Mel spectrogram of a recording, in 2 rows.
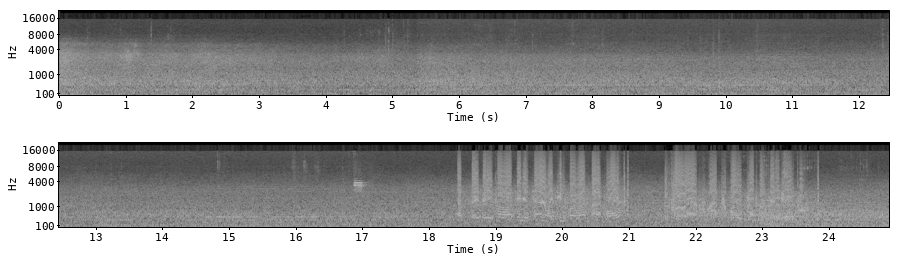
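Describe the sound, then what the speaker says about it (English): Alaska Airlines Boeing 737-900 arriving at LAX from Seattle, a steady broadband jet roar holding through the whole stretch, distant then swelling slightly, with crackly texture building toward the end. "Coming in, we have Alaska Airlines 737."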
